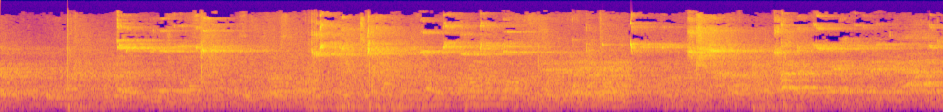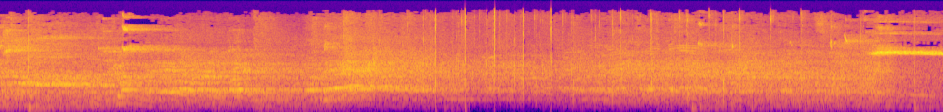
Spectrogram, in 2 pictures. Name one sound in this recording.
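Young players call out and shout across an echoing gym.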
